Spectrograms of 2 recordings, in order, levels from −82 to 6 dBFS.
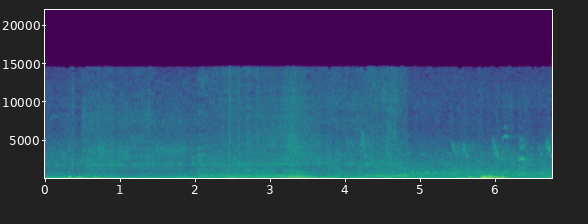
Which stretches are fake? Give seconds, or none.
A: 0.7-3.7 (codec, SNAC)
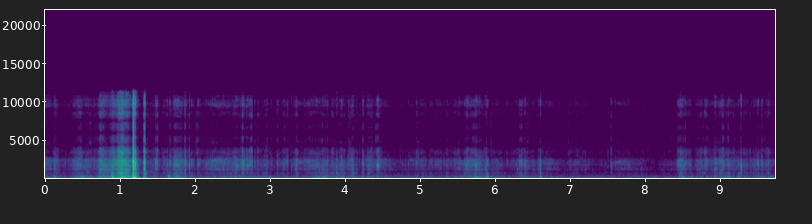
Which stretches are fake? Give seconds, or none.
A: none

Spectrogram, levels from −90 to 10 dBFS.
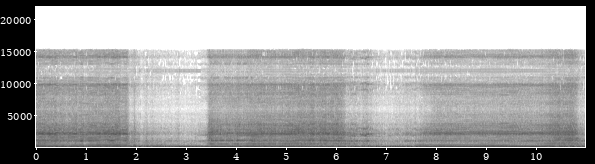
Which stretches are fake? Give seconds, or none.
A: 3.3-4.5 (codec, SNAC)

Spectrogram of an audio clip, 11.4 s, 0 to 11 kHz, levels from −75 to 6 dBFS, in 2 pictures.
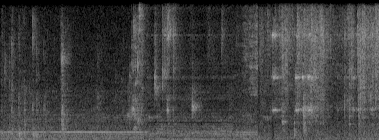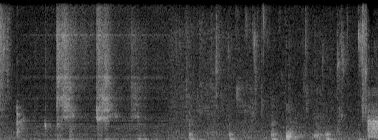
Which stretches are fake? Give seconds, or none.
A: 2.2-3.5 (codec, SNAC); 6.0-8.2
